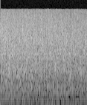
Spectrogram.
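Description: The Salt River in Bullitt County flows in a steady, even rush of water that is faint and constant, with no voices over it.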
